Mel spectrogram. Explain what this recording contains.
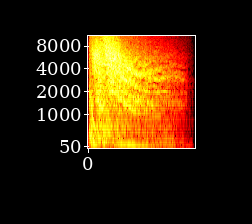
A quick lazer blast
